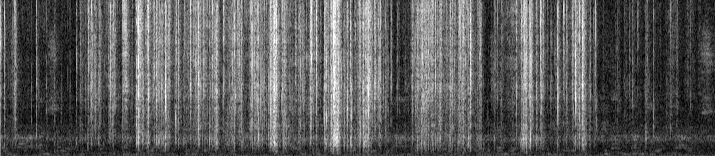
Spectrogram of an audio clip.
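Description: Foil booster-pack wrapper being torn open and crinkled by hand, an irregular run of crackling that starts about a second in and dies away near the end.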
